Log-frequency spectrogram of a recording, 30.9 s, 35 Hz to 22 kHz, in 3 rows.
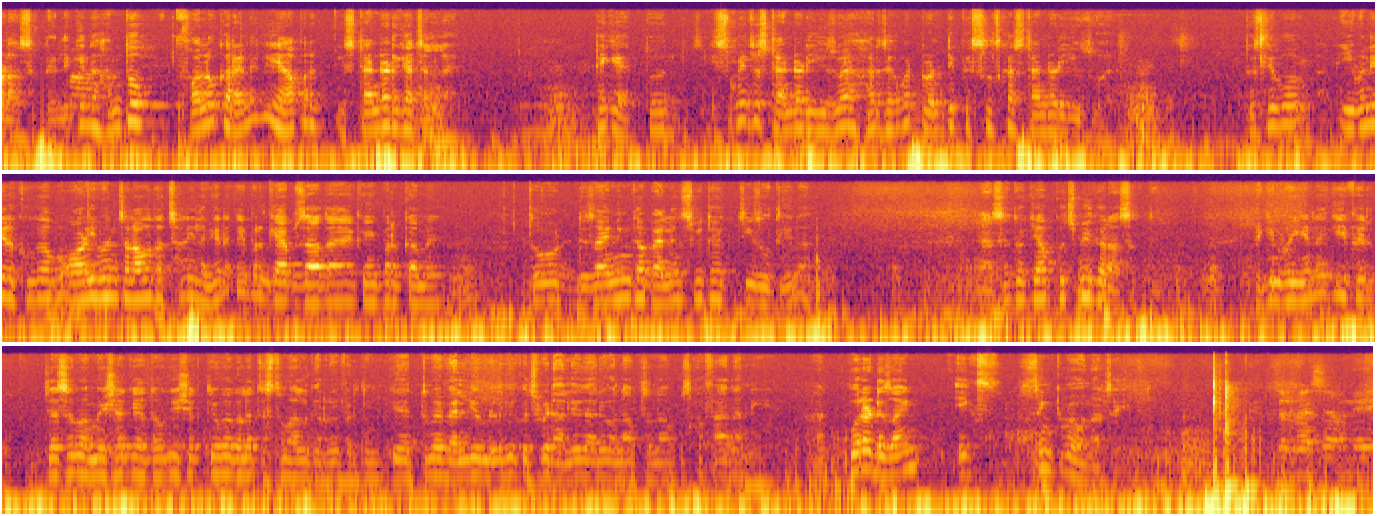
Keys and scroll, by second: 4.9 ctrl+-, 14.1 ctrl+alt+0.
